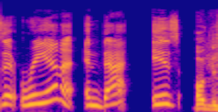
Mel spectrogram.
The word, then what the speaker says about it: Rihanna: She pronounces it Rihanna, and that is...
